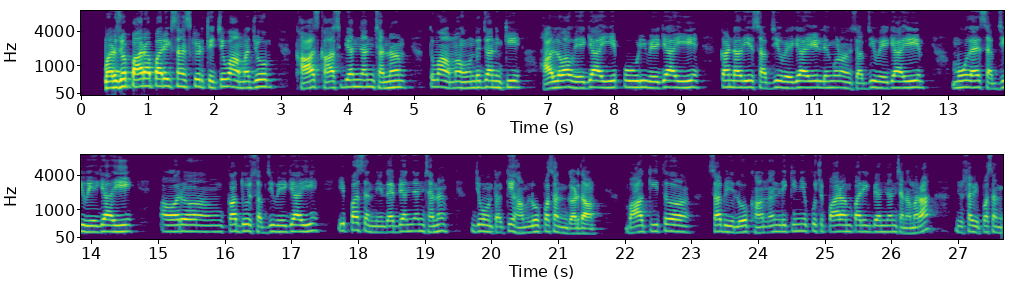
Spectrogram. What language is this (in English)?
Garhwali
